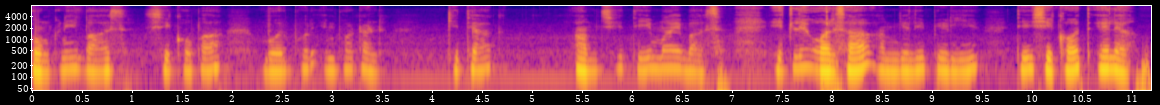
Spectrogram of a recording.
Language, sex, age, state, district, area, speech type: Goan Konkani, male, 18-30, Goa, Salcete, rural, spontaneous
